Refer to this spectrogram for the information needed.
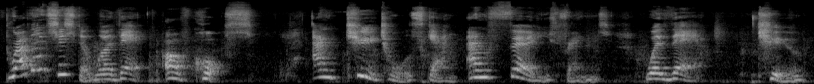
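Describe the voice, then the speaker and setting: A woman reading a children's storybook aloud in a deliberate, expressive storytelling manner, with emphatic swoops. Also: a little high. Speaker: volunteer story reader. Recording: echoey room with background hiss.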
